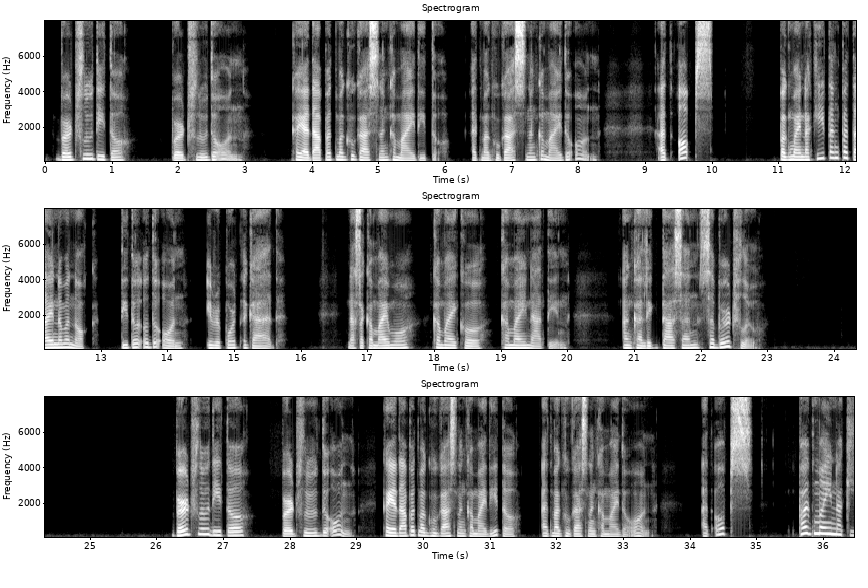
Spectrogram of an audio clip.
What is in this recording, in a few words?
Tagalog; Birdflu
